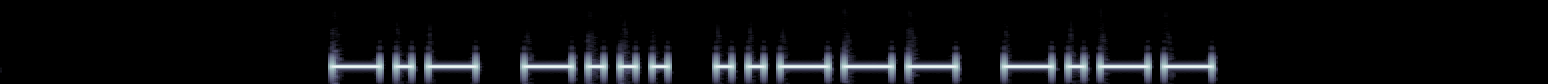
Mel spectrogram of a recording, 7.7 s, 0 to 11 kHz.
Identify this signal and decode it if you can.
Morse code, heard as a keyed tone, about 15 wpm, 700 Hz. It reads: KB2Y
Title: USA Call Signs - 4 Characters - Repeated 3x - 15wpm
